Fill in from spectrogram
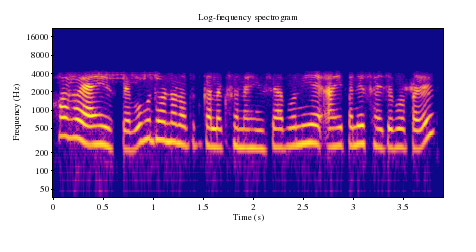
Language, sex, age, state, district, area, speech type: Assamese, female, 18-30, Assam, Golaghat, urban, conversation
